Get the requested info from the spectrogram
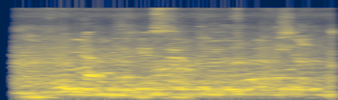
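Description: Faint chatter of several people talking among themselves in a room.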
